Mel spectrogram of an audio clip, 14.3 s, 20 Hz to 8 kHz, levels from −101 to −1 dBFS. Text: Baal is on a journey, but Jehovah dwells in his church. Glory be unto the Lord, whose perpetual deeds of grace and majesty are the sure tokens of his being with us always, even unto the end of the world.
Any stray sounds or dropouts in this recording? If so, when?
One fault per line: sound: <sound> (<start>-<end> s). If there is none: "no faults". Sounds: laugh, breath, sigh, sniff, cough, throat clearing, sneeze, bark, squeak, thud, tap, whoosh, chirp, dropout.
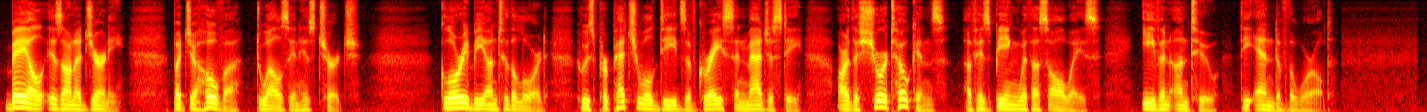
no faults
